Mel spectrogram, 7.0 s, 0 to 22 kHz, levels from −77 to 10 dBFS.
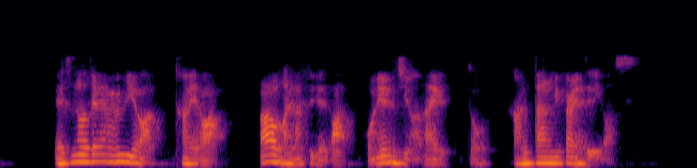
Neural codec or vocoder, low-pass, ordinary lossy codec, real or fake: codec, 16 kHz, 1 kbps, FreqCodec, larger model; 5.4 kHz; MP3, 32 kbps; fake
